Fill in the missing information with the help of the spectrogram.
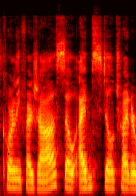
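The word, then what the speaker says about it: Coralie Fargeat: look at even like what's coraly f is that the pronunciation did I just I think I for Cory F and my head forever but apparently it's corly FAA so I'm still trying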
